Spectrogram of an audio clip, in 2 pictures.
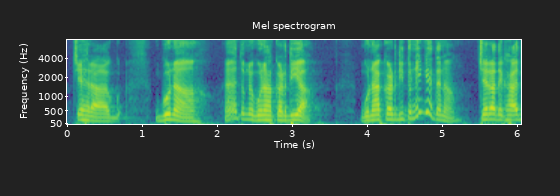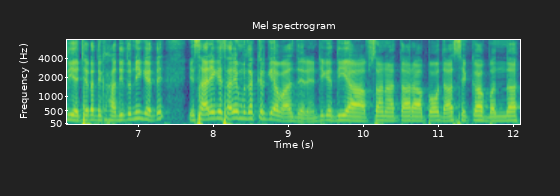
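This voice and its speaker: Man, grammar teacher, high voice, smooth and clear, keeps asking "right?", reads word lists. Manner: drills with constant "right?" check-ins and rhetorical questions. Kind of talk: exam-prep grammar lesson.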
